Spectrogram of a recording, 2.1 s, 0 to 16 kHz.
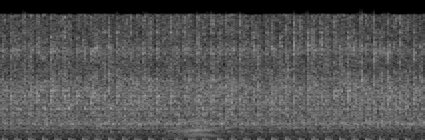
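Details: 170F single-cylinder engine after a full teardown with a new crankshaft and connecting rod: even, regular thumping at about twelve beats a second, the earlier knock gone and no clatter; runs smoothly.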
